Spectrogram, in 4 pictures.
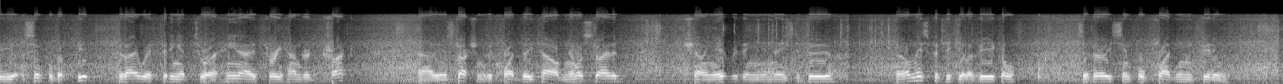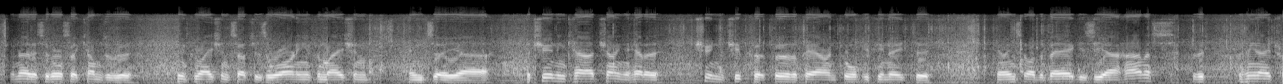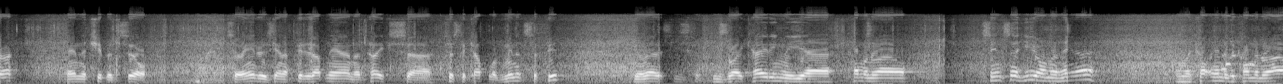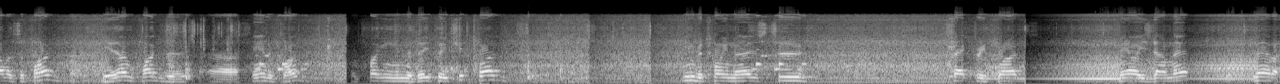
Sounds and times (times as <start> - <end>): Speech: 0.0 - 3.5, 4.2 - 8.4, 9.0 - 10.2, 10.8 - 12.3, 12.9 - 22.2, 22.8 - 27.2, 28.0 - 31.3, 32.0 - 34.8, 35.5 - 36.7, 37.4 - 43.6, 45.3 - 46.7, 48.0 - 48.9, 49.6 - 50.4, 51.0 - 51.2.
